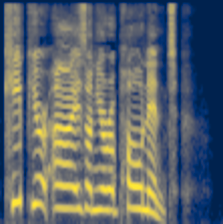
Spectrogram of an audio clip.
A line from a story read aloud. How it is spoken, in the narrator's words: Rhee shouts at Sloane from the sidelines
